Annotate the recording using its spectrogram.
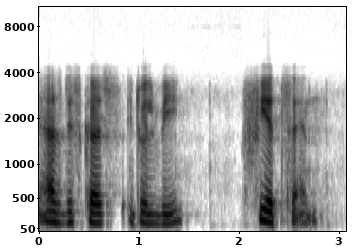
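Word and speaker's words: vierzehn: it will be faten make sure we don't read this as V we have to read it like f which is like faten faten f e a set a ha n Fen okay don't call it as ven okay because when you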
